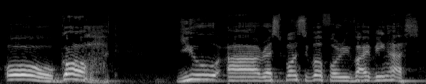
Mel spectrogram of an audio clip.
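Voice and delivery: loud, drawn-out "Oh, God", then easing off; hammed-up appeal, loudest at the start; mock cry to God. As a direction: call out to God in acted complaint. Acted complaint cried out to God.

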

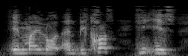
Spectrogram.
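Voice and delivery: ordinary talk

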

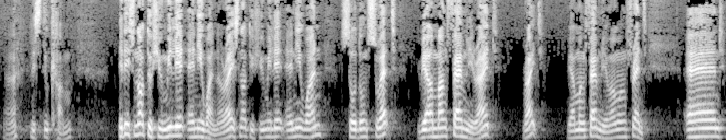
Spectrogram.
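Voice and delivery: usual speaking voice

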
